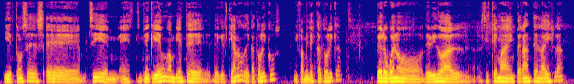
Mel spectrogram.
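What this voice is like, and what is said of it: Cuban Spanish accent. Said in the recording (Spanish): “por mi acento se habrán dado cuenta que no soy de origen español ... soy cubano”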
